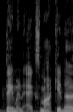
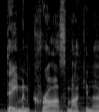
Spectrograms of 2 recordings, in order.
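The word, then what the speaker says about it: Daemon X Machina: was Damon X Machina I believe if you pronounce the Damon ex machina it's not like Damon cross Machina or demon cross machina right anyway this is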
